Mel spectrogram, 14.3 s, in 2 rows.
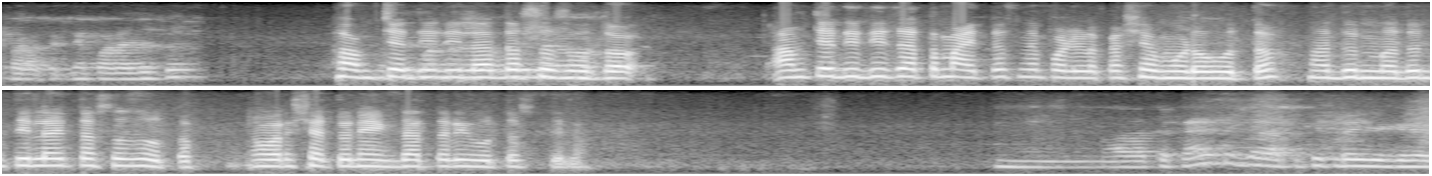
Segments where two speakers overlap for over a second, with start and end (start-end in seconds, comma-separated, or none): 1.8-3.1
